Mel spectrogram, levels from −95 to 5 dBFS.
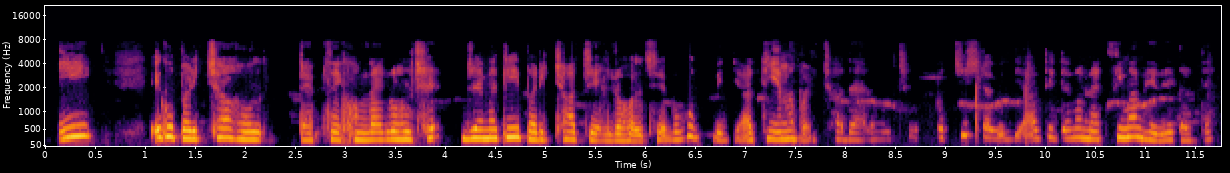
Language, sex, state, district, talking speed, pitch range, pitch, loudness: Maithili, female, Bihar, Saharsa, 160 wpm, 210-265 Hz, 230 Hz, -19 LUFS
